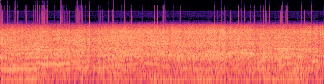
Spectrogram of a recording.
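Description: Dirt-track race car engines revving as the cars race, several engine notes overlapping and rising and falling in pitch.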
